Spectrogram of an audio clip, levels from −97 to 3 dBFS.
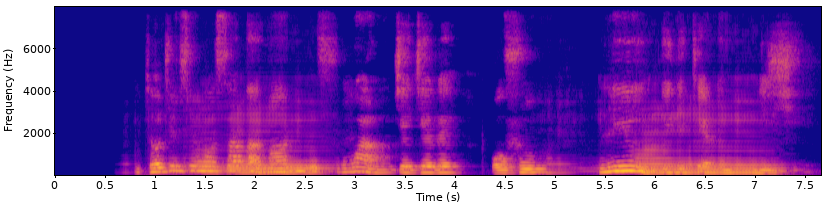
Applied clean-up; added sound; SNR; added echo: neural mask model DeepFilterNet 3.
